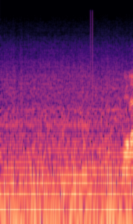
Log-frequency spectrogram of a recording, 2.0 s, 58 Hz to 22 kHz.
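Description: Steady wind rush and low engine drone of a VOGE 300 Rally's single-cylinder engine cruising along the road, picked up by the rider's on-board microphone, with a faint click about a second and a half in.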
